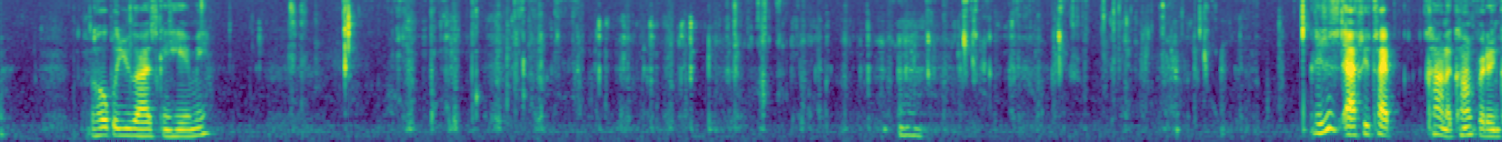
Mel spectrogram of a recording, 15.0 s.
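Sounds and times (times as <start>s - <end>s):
chewing crunchy food: 2.3s - 13.2s.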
